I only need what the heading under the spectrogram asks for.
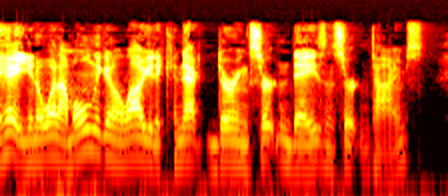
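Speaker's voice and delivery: plain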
